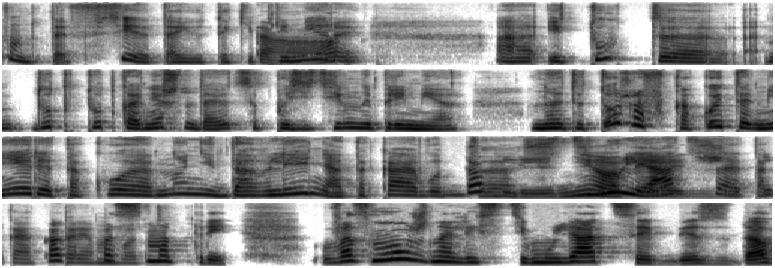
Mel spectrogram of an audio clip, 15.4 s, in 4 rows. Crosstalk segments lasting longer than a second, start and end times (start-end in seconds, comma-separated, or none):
9.9-12.4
